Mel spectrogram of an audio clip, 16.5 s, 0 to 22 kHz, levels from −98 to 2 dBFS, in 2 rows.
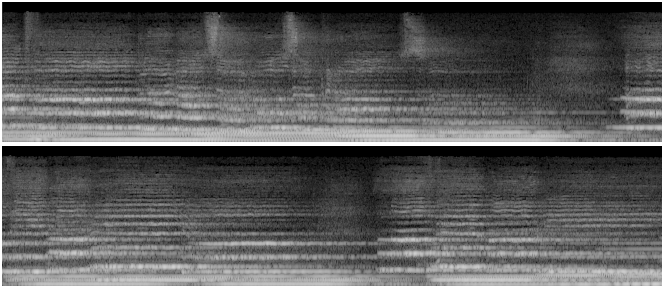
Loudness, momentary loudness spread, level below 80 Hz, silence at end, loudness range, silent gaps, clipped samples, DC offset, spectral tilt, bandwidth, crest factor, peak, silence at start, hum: -23 LUFS; 7 LU; -28 dBFS; 0 s; 3 LU; none; under 0.1%; under 0.1%; -7 dB/octave; 15 kHz; 12 dB; -10 dBFS; 0 s; none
